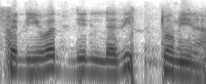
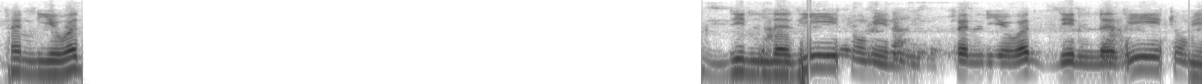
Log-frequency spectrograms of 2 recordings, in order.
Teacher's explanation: لا يا أخي لا، أنت ما زلت تقول فليؤد الذي اؤتمن، تشدد التاء، ما في تشديد في ياء ثم تاء · Shown in: second take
